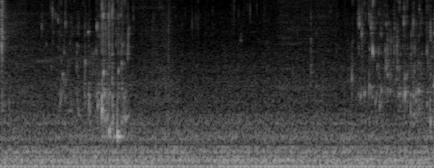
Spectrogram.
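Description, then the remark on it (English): Water and then beer, Murmuration from the Seven Sun brewery, are poured into a glass, splashing and trickling in two short bursts over a steady low background hum. No one speaks. “Let me get a little bit of water in here, and then beer.”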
